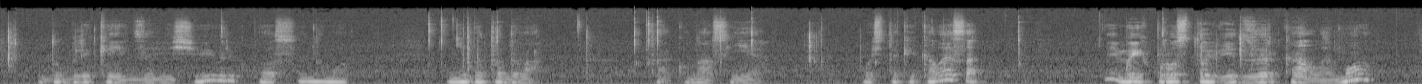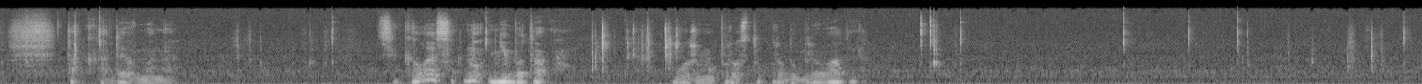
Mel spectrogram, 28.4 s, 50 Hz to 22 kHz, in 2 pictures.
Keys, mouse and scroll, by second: 0.1 shift+d, 5.1-6.7 middle drag, 6.7 click, 7.4 middle click, 8.2 Tab, 10.3-12.5 middle drag, 12.5 n, 13.9 click, 14.0 click, 14.7-16.7 middle drag, 16.7 Tab, 17.8-20.7 middle drag, 20.7 shift+d, 24.0-28.4 middle drag.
